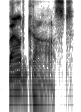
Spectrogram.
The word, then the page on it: outcast: British English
